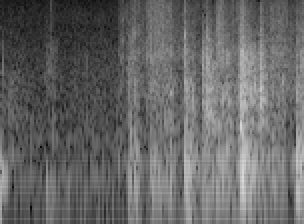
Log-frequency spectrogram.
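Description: Rustling and a quick run of light knocks and clicks of things being handled, starting about a second in after a brief lull.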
